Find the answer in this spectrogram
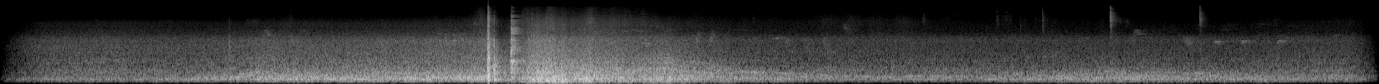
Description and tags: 20160416 wind.gust.door.02
Gusty wind knocks at door. Warning: birds singing outside can also be heard. Audiotechnica BP4025, Shure FP24 preamp, PCM-M10 recorder. Recorded near La Macera (Valencia de Alcantara, Caceres, Spain)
